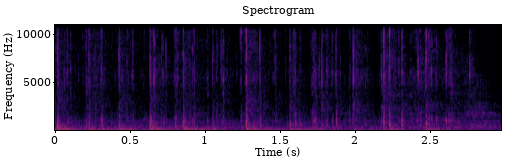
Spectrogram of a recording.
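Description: Steady, rapid typing on a computer keyboard at a desk with a dual-monitor mount, a brisk stream of crisp clicks heard close up and alone, without talk.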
